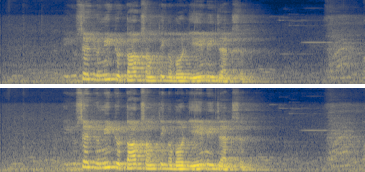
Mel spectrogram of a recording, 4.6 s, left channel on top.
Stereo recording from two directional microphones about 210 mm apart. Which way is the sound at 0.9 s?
45° right (ahead or behind).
